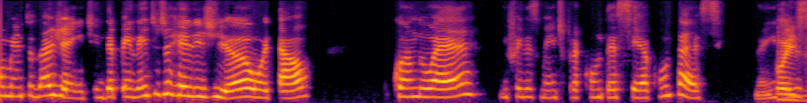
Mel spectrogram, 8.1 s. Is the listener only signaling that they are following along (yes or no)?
no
